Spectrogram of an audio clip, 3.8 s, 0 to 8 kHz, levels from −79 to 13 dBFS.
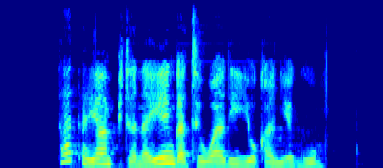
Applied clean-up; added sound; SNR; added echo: neural mask model DeepFilterNet 3.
